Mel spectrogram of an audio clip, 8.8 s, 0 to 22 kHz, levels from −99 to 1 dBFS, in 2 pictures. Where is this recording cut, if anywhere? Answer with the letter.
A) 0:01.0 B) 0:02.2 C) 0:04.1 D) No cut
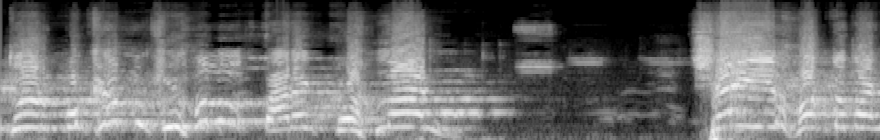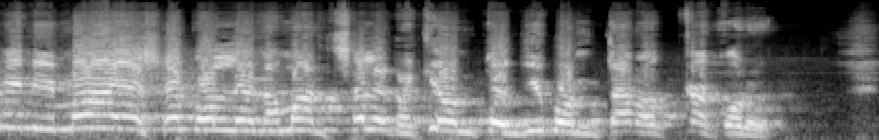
D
